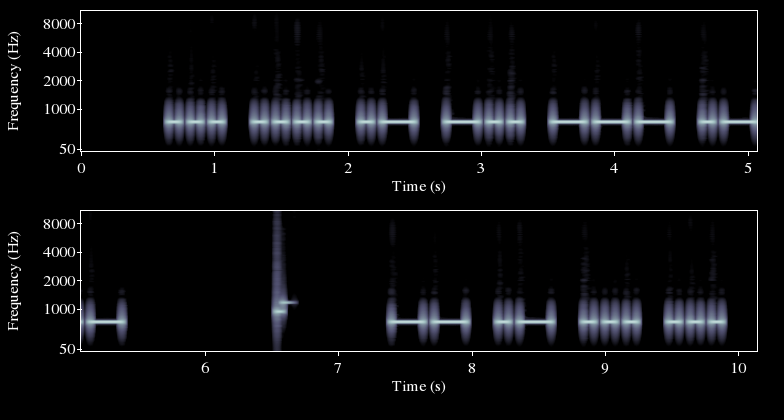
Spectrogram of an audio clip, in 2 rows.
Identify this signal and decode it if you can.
Morse code, heard as a keyed tone, about 15 wpm, 700 Hz. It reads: SHADOW MASS
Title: Sets of 5 Words Encore - New Word Drill - 15wpm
